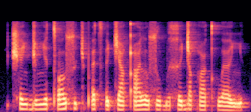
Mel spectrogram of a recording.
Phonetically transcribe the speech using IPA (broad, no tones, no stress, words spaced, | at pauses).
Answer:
t͡ʃʰɛʎɟɔʎə tʼɔ sʷɐcpʼɐt͡sʼɐcɛ qʼɐ losʷɐ bəxə ɟiqʷœ kʰwɐʎ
